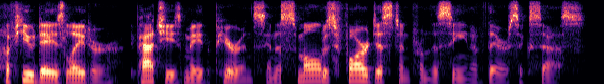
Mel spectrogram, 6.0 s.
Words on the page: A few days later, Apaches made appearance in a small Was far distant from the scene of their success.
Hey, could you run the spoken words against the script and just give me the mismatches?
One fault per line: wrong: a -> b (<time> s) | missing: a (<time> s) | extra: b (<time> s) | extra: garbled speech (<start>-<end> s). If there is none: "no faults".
no faults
